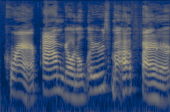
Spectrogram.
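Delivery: hammed-up Texas drawl as a flustered villain; Alan Rickman Texas accent. Podcaster imitating a British actor's Texas accent while reading the subpoena. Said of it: "doing this wonderful, wonderful Texas accent".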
